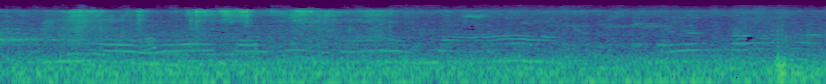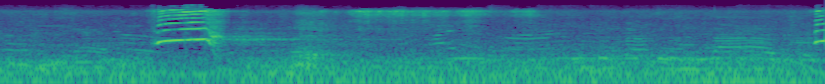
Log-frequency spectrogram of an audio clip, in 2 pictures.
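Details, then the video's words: Zoo setting with a male deer being fed: a female deer lets out a single loud, strained squeal midway, then the start of another at the end, with people talking throughout. "mendengarkan suara rusa betina"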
